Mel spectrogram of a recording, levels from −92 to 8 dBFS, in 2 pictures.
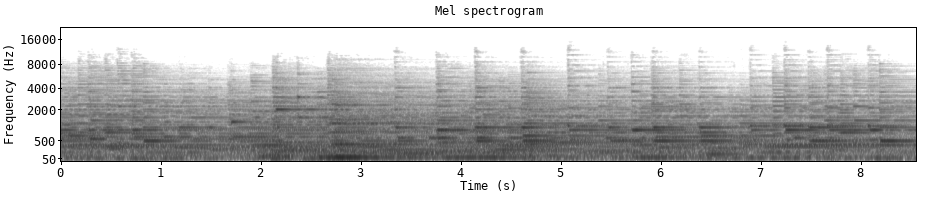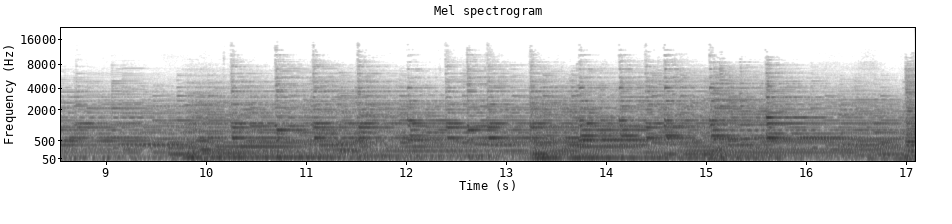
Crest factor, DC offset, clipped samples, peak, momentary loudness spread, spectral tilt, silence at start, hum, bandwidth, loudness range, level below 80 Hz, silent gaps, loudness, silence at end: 14 dB; under 0.1%; under 0.1%; -4 dBFS; 5 LU; -7 dB/octave; 0 s; none; 9.2 kHz; 2 LU; -32 dBFS; none; -20 LUFS; 0 s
